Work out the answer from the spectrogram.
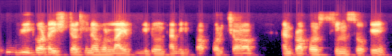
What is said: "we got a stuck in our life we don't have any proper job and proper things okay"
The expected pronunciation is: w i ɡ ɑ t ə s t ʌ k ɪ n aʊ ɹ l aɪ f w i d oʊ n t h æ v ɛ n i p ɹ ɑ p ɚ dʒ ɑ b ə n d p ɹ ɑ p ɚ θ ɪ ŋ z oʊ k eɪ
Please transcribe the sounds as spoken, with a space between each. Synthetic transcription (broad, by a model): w i ɡ ɑ t ə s t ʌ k ɪ n aʊ ɹ l aɪ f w i d oʊ n t h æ b ɛ n i p ɹ ɑ p ɚ dʒ ɑ b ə n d p ɹ ɑ p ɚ t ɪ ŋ s oʊ k eɪ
